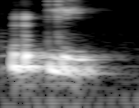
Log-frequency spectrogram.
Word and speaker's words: petit: Lanjut yang kedua itu tulisannya petit itu dalam bahasa Perancis artinya small atau kecil tapi huruf T terakhirnya itu enggak dibaca. Jadi cuman peti peti.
